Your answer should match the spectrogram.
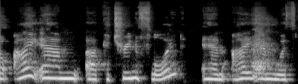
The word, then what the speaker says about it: Katrina: have introduced myself um my first name is katrina it's pronounced katrina because it's norwegian so it looks like catherine um and then i'm going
